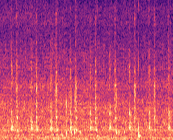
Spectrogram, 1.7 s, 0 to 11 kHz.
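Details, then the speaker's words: 4.7L Dodge at about 200,600 miles, after lifter replacement and fulcrum checks, warm after a roughly 15-mile drive: sharp, fast, evenly spaced clicking over idle that follows engine speed, located by stethoscope at the valve cover; valve train ticking, cause unconfirmed. "All right, folks. So, it's clicking. You can hear it. And I use the stethoscope. It's It's coming uh from the valve cover and uh man, I thought I had it."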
